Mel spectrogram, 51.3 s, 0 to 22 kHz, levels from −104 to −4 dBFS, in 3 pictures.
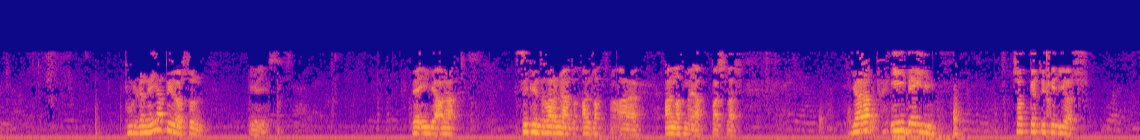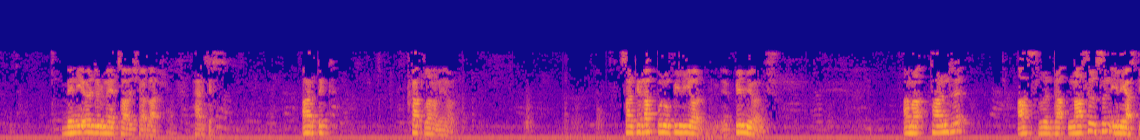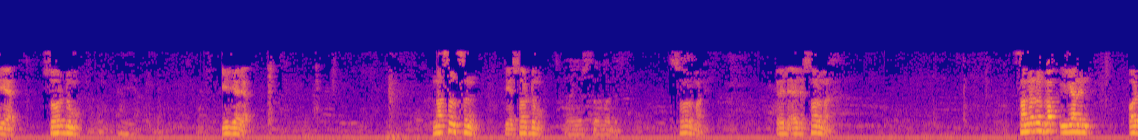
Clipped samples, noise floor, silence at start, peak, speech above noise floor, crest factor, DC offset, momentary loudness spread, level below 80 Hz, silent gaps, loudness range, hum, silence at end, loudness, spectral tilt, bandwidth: under 0.1%; -49 dBFS; 0 s; -8 dBFS; 21 dB; 24 dB; under 0.1%; 26 LU; -48 dBFS; none; 9 LU; none; 0 s; -28 LUFS; -5 dB/octave; 5.8 kHz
